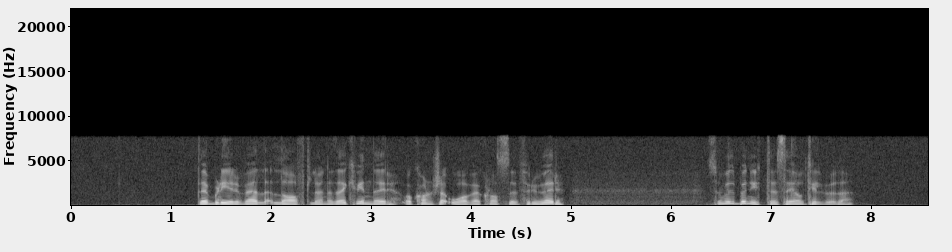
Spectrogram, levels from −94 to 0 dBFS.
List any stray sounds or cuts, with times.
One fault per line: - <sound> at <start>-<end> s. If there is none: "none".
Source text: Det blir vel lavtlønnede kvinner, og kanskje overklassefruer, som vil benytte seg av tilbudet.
none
